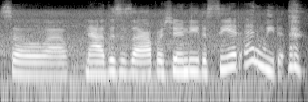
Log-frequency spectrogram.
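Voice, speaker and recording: Woman chatting about volunteers, higher voice, upbeat and talky. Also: expressive, fast talker, a little hiss or hum, poor audio. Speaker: volunteer organizer. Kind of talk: interview.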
